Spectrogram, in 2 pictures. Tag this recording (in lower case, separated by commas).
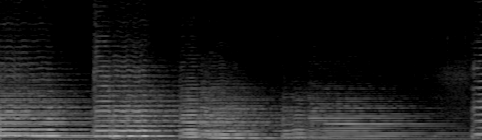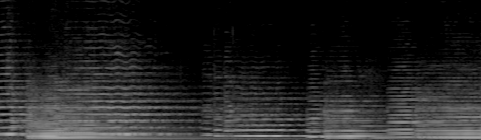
playing cello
